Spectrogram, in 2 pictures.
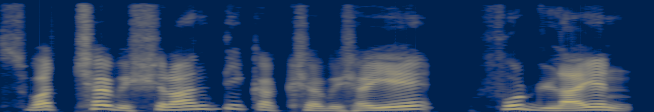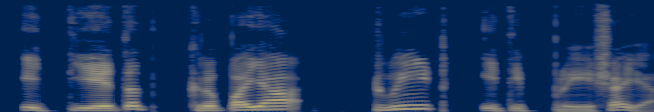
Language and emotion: Sanskrit, neutral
